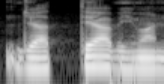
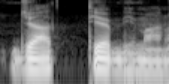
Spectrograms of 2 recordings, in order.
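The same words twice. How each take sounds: First: जात्याभिमान said as "jaatyaabhimaan"; long vowel after y in जात्याभिमान; wrong long aa. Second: जात्यभिमान said as "jaatyabhimaan"; short vowel after y in जात्यभिमान; correct short a. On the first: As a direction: lengthen the "tyaa" in जात्याभिमान. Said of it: "नहीं होता". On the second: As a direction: keep the "tya" short in जात्यभिमान. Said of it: "होता है". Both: Shown as a demonstration.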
